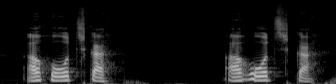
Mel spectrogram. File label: "vhockv", Muscogee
